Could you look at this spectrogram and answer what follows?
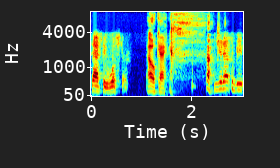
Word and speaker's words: Worcester: Although almost everyone pronounces it as Wooster. It's actually Worcester.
